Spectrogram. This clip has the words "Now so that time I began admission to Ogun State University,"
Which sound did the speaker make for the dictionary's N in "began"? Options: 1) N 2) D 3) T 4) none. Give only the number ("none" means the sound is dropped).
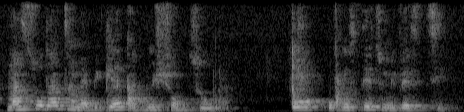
4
